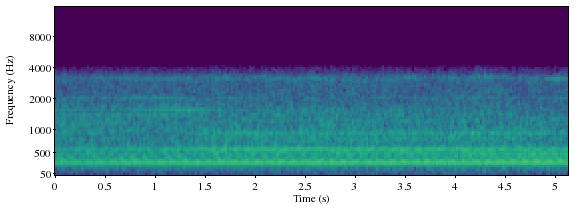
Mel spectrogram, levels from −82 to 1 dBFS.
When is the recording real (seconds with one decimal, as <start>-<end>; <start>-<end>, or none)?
0.0-5.1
